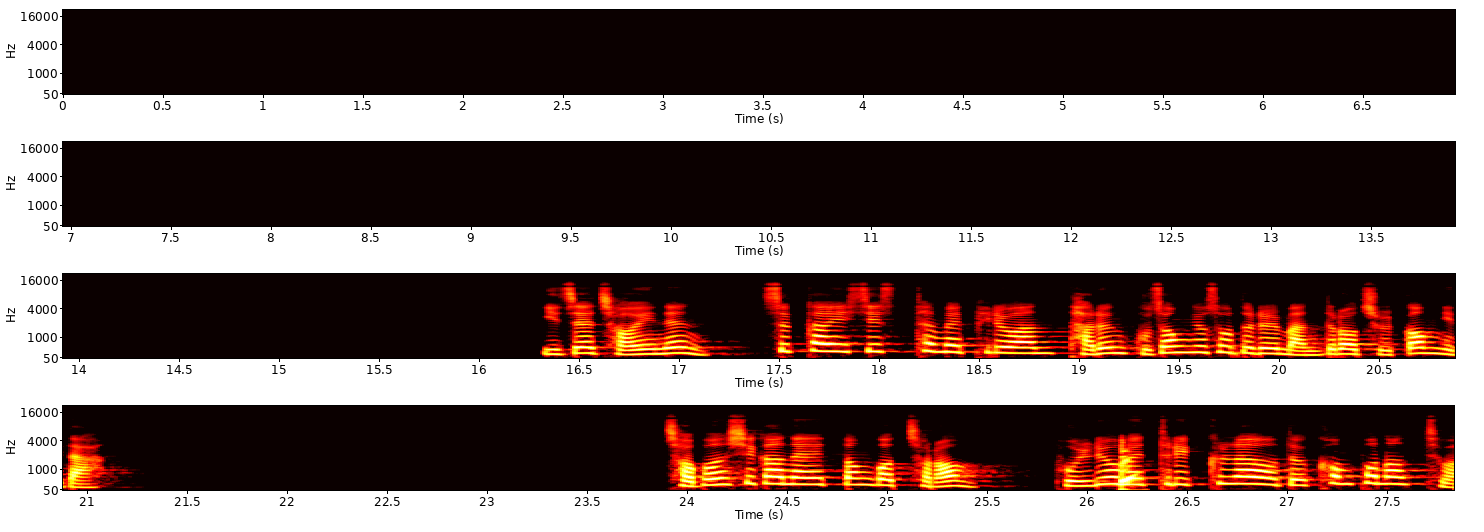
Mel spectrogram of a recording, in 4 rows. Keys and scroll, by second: 18.3 ctrl+c, 18.8 Return, 19.1 ctrl+v, 21.7 Return.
